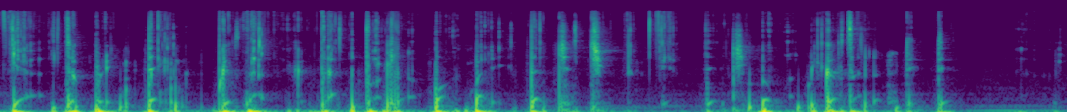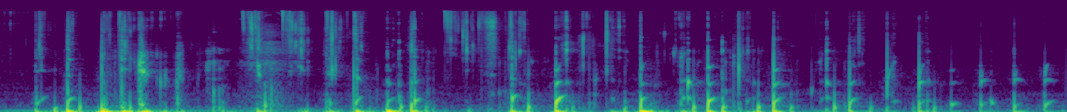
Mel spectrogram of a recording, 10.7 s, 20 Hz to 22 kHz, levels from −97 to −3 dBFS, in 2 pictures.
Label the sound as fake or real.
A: real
